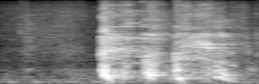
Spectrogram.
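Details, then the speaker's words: Adult man with flu gives a quick run of about four short, loose coughs after a brief quiet moment. "right now you can probably hear me coughing in the background I came home what was it I came home Friday night and I had the flu"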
